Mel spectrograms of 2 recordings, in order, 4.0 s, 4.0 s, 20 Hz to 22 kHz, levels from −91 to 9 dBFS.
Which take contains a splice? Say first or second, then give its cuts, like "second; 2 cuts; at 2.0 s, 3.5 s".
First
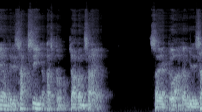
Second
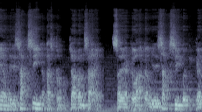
second; 1 cut; at 2.1 s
